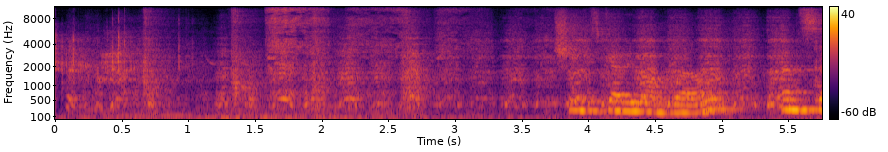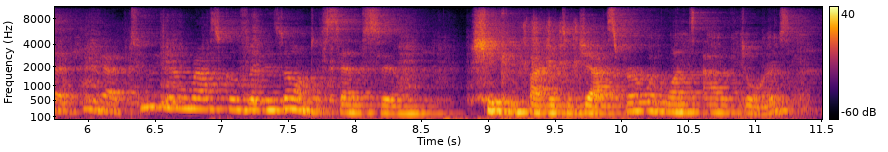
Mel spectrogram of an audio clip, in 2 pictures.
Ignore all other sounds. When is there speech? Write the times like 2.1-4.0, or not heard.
3.7-11.4.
